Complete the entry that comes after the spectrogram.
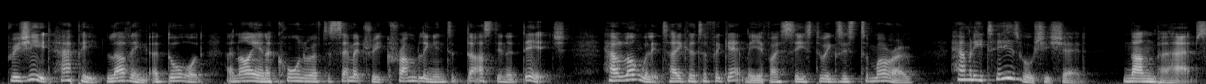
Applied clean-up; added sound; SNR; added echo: none; none; none; none.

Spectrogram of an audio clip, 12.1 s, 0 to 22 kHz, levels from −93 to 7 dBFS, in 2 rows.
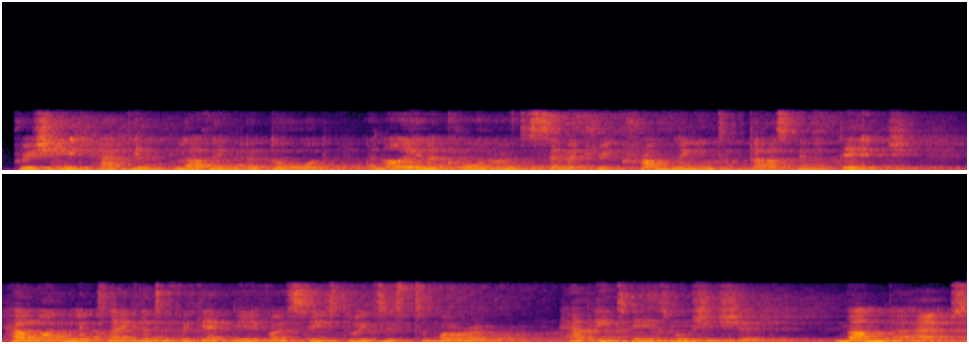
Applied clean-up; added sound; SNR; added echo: none; none; none; reverberation time 2.6 s.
